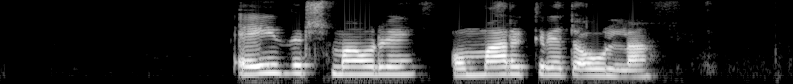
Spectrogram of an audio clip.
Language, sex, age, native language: Icelandic, female, 40-49, Icelandic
